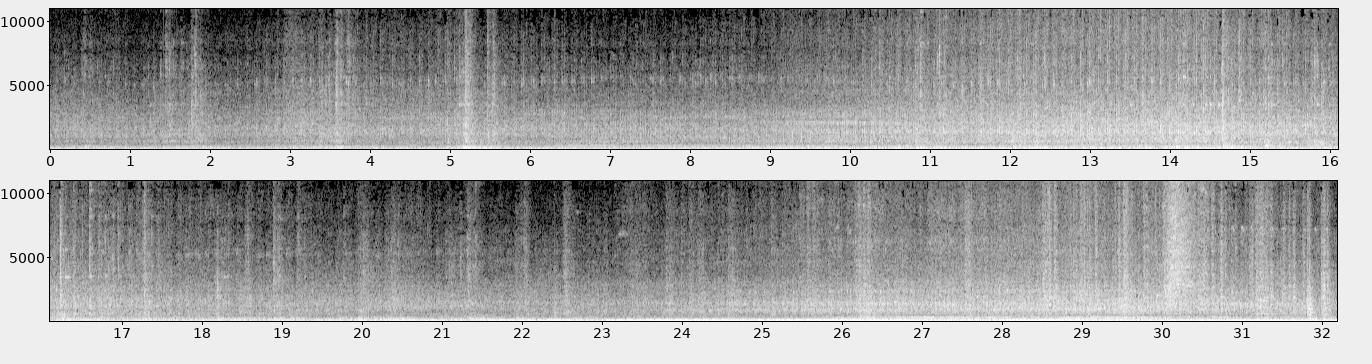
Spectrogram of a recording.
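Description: Dump truck engines running as the trucks drive past on a dirt track, with tyre and road noise. The sound grows steadily louder and is loudest near the end, as a heavy dump truck passes close by.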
